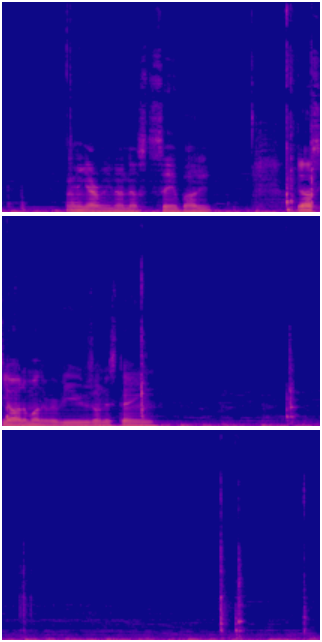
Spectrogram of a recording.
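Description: A plastic button clicks a few times.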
